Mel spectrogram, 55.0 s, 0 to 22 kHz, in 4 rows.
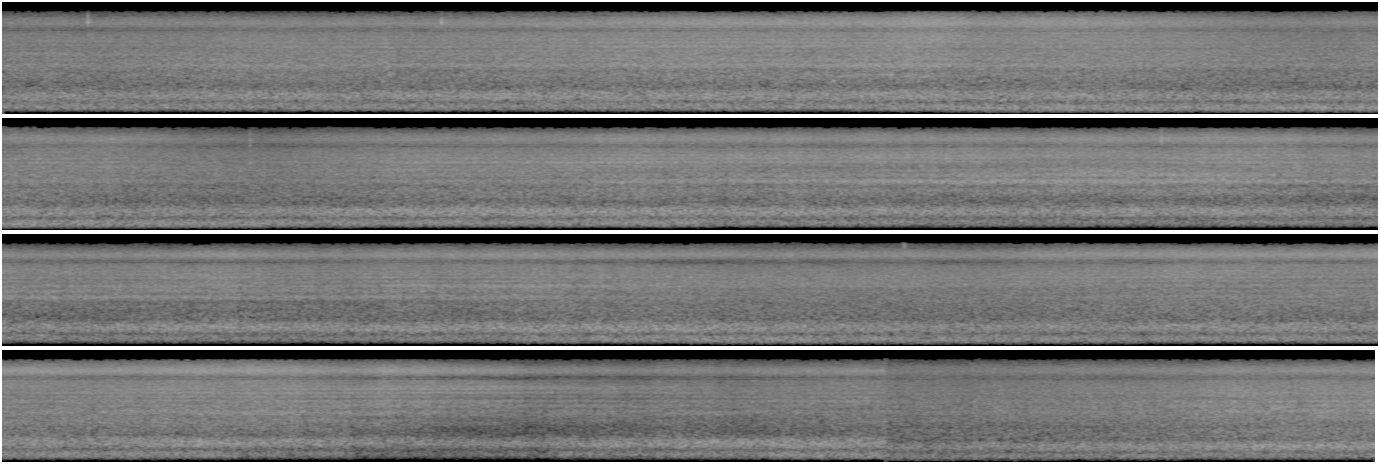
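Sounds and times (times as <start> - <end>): ocean waves breaking: 0.0 - 55.0.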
